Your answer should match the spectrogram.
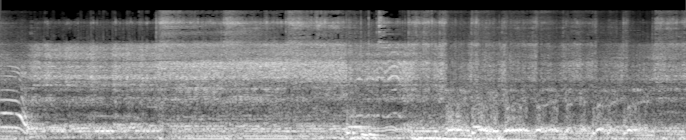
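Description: Live death metal band playing loud: heavily distorted electric guitars and drums, with a note sliding down in pitch about four seconds in.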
